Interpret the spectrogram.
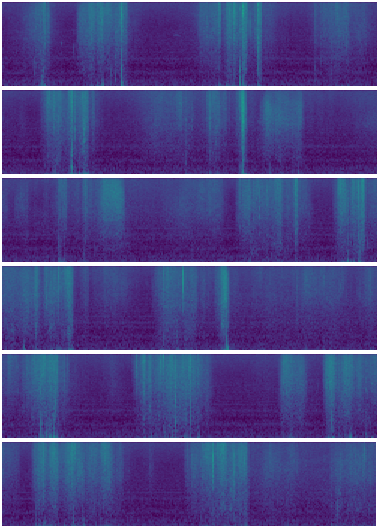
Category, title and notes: Sound effects > Other
Ruffling Clothing Foley
I recorded myself ruffling and generally interacting with a heavy hoodie - it is a long clip with many performances.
